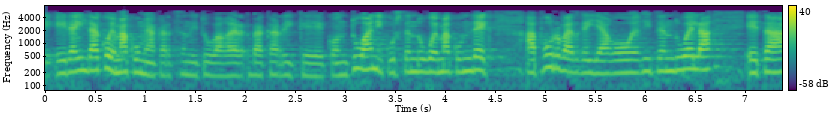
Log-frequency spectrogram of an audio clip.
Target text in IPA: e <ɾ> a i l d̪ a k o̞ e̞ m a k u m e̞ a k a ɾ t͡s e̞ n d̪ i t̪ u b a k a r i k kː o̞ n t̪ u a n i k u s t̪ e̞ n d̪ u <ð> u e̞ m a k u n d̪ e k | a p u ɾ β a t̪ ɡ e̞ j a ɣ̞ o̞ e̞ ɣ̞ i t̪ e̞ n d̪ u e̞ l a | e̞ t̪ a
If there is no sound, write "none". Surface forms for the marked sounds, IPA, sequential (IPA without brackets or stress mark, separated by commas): ɾ, ɣ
